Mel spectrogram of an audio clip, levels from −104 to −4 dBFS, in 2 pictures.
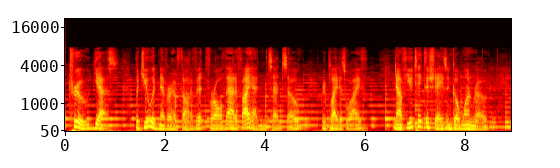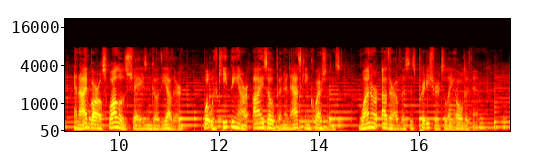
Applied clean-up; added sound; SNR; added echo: none; Piano; 9 dB; none.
